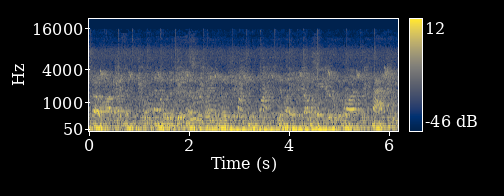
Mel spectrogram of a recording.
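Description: Jump rope turning steadily, its rope ticking on the rubber gym floor and feet landing in an even rhythm, with voices in the background.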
